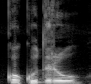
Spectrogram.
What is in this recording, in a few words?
"koku dwru", Apatani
